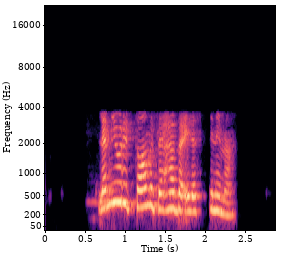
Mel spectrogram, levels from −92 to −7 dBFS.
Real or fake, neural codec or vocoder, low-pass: real; none; 3.6 kHz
